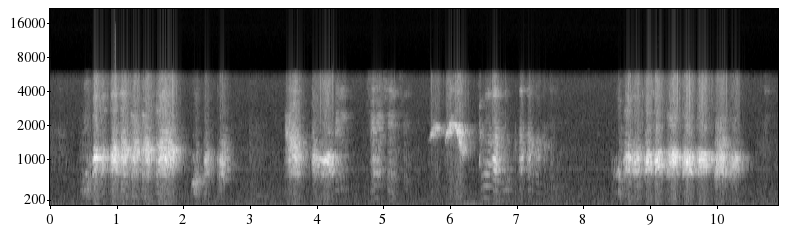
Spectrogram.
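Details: Pet parrot talking, speaking hello and phrases in a raspy mimicked human voice, with a short rising whistle in the middle and long bursts of chattering syllables at either end.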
